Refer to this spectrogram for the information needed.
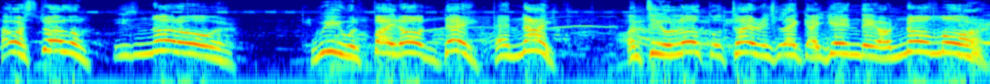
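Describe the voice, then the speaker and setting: An actor playing a fiery, grandiose Mexican revolutionary leader in a video game, shouting an impassioned rallying speech with a Mexican accent. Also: male voice, very high voice, slow, heavily acted. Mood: impassioned, defiant. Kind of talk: theatrical political speech. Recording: noisy outdoor speech over loud crowd.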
